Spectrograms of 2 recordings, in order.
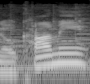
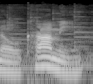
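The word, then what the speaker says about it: ōkami: The reason a wolf would make sense is because the Japanese word for great deity and wolf are pronounced identically, being Okami and Okami.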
